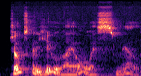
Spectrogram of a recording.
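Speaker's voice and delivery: ordinary talk, nothing marked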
